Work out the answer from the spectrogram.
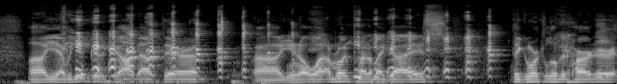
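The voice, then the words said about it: Imitates another person's voice. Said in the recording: “my Paul McClain impression”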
